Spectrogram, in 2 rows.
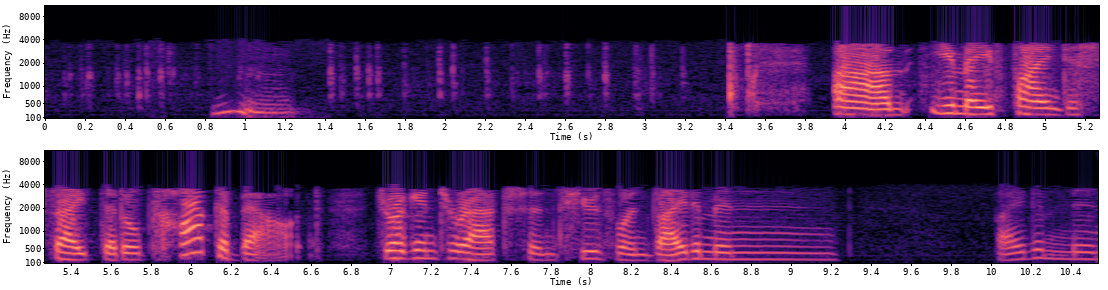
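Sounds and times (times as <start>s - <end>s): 
typing on a computer keyboard into a search: 0.0s - 0.8s, 1.4s - 3.3s
speech: 0.8s - 1.4s, 4.0s - 9.4s, 10.0s - 10.5s.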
